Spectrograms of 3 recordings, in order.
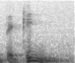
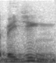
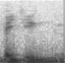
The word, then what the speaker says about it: Beijing: Porque Beijing es el nombre fonético en que se pronuncia la capital china, se denomina capital china Beijing. Los chinos nunca dicen Pekín.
